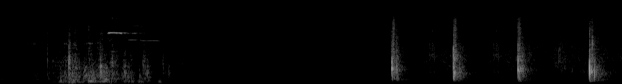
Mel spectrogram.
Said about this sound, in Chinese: 所以啊，现在老公殿下的规矩已经没办法阻止我了，就让我打开门看看老公平时的工作状态究竟是什么样子的。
